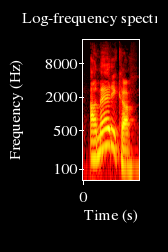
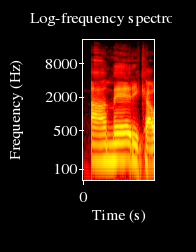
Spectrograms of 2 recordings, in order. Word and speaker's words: America: again same sounds and look also america we are pronouncing all the vowels with the same duration i'm not saying america or i'm not gliding over any of those i'm pronouncing every vowel kind of with the same importance america alessandra alessandra that's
